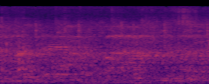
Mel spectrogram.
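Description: Hoofbeats of a horse cantering on grass, with people talking in the background.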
